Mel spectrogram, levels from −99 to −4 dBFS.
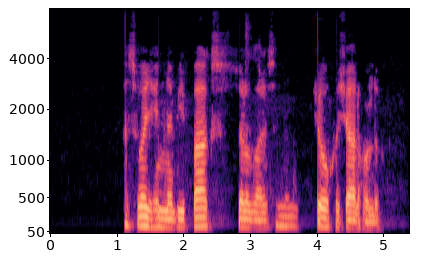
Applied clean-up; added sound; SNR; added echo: none; none; none; none.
